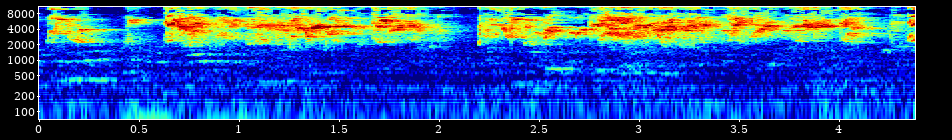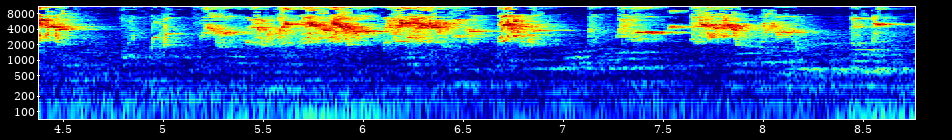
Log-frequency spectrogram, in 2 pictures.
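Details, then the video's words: Lovebird activity before the breeding season, many birds together: long stretches of piercing, scratchy chattering broken by short pauses, full of quick, high chirps. "Before breeding season Check your love Bird activity"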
